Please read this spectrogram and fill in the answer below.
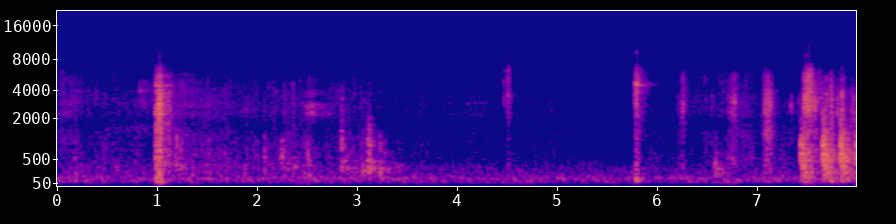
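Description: Quiet room tone broken by a sharp click about a second in, then a few light knocks and handling sounds at a desk that come closer together near the end.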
